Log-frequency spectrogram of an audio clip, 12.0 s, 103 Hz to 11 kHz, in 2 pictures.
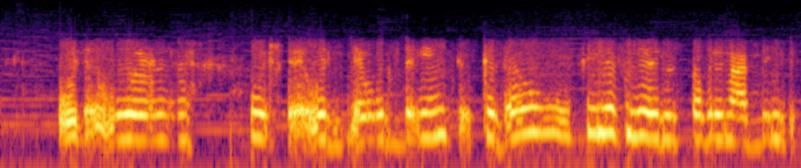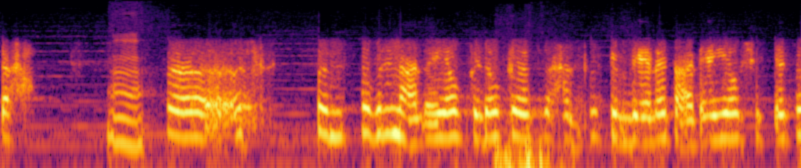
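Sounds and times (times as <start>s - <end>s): woman speaking over telephone: 0.5s - 6.2s, 7.3s - 12.0s.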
